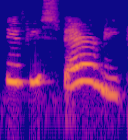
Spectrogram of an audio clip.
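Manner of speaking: high, loud squeaky plea; pleading mouse. A narrator's reading. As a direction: beg like a tiny mouse. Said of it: "pleaded the mouse".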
